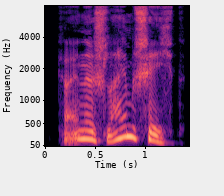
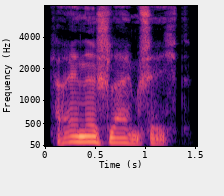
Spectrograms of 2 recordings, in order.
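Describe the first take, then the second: First: Slow, higher, stress on Keine; noting a fact. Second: Agreeing, deep voice. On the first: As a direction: state Keine slowly and firmly, as an observation. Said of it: "stellte Karata fest". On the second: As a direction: echo Keine Schleimschicht slowly in a low agreeing voice. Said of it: "stimmte Galadon ihr zu". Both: A narrator's reading.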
